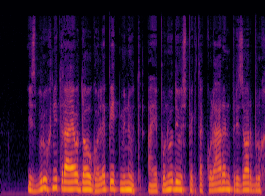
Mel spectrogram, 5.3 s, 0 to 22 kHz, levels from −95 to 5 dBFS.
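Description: No technical faults can be heard in this speech.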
